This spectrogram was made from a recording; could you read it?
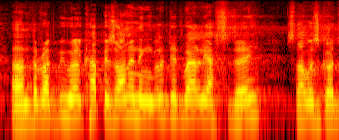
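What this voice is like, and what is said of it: Welsh accent from Swansea. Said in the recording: “Please join us in Swansea. If you're from England or elsewhere, and you don't understand the accent”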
